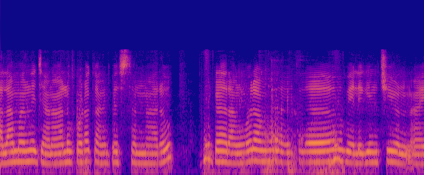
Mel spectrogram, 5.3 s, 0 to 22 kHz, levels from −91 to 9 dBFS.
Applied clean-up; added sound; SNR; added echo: neural mask model RNNoise.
